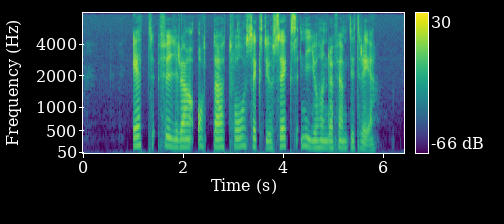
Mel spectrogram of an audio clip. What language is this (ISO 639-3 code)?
swe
